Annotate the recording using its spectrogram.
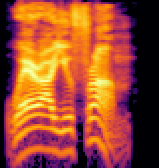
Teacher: For example, Where are you from? rises slightly at the end. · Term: rising tone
